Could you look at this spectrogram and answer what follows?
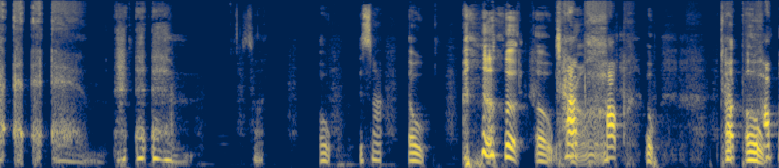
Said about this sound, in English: Let me clear my throat here.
